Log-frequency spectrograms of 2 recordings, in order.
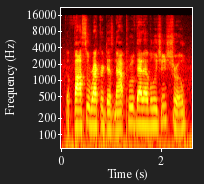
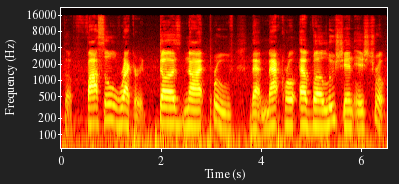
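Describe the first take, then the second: First: It is said at normal speed. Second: It is said very slowly.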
